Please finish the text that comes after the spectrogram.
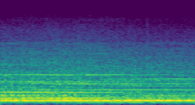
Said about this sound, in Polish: To jest łódź motorowa, z takich większych już, co już trzeba mieć pozwolenie uprawniające do pływania.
